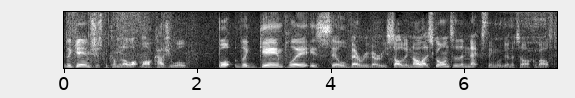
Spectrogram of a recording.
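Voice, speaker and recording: The delivery is fairly quick, with lively intonation. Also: man. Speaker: gaming YouTuber. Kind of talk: video game review. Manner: fast.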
